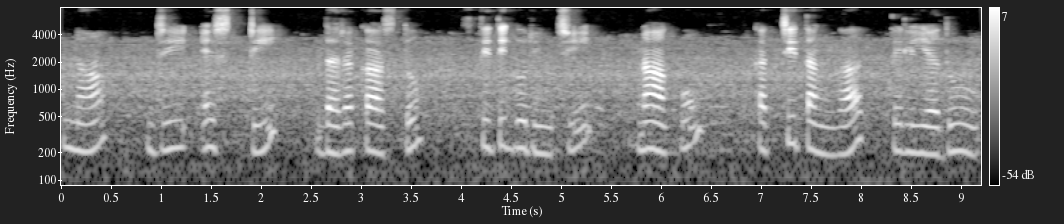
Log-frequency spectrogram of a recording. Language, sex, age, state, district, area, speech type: Telugu, female, 18-30, Andhra Pradesh, Nellore, urban, read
